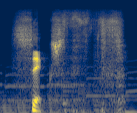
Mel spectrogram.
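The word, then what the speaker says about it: sixths: man it's absolutely diabolical this whole word is one syllable and just this last part I've underlined is such a complicated sound I cannot stand it what do you have to squeeze into this fraction of a syllable you need a k sound you need an S sound you need a th sound and then you need one last s sound what the heck this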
